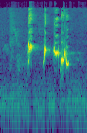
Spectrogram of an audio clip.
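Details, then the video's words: Red-whiskered bulbul, a caged decoy bird, singing its morning song: one bright phrase of four whistled notes, the last two slurred together and dropping, with a soft low hum behind. "luyện chào mào mồi hót sáng cực hay, ép chào mào hót âm kép già rừng hay tuyệt!"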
